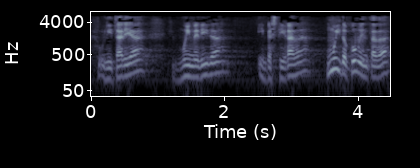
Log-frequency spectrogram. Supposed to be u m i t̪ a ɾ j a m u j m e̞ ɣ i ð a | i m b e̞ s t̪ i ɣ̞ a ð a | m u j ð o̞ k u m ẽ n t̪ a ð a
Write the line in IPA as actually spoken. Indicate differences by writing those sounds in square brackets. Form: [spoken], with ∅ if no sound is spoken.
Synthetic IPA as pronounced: u [n] i t̪ a ɾ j a m u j m e̞ [ð] i ð a | i m b e̞ s t̪ i ɣ̞ a ð a | m u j ð o̞ k u m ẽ n t̪ a ð a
